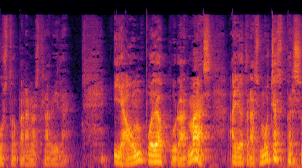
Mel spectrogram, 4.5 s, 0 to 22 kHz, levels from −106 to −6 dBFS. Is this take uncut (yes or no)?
yes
